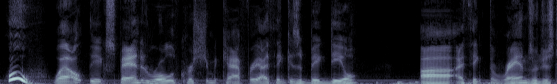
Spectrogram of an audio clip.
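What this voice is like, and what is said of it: Hoarse, strained voice. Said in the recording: “My throat is a mess right now today. Pardon my voice.”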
